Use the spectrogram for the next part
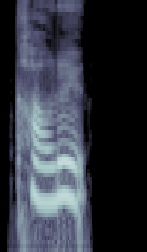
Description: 考虑 (kǎo lǜ) Dictionnaire chinois gratuit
